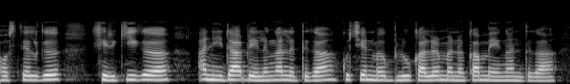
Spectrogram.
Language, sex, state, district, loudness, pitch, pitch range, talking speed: Wancho, female, Arunachal Pradesh, Longding, -15 LUFS, 200 Hz, 195-215 Hz, 190 wpm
